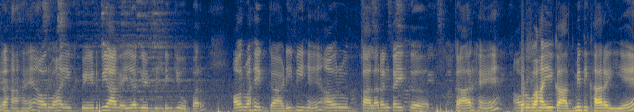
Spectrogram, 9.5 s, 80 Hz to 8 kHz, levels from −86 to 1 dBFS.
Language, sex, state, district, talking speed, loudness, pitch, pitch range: Hindi, female, Haryana, Charkhi Dadri, 200 wpm, -20 LUFS, 205 Hz, 195-215 Hz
